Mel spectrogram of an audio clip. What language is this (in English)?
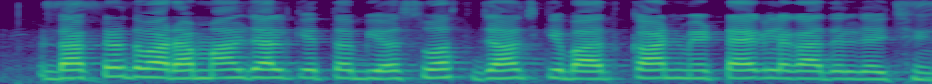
Magahi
